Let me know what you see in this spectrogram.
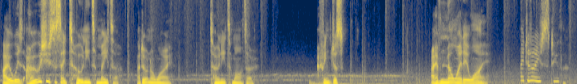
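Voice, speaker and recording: A man's voice: a little high, huge pitch swings, moderate pace, long pauses, a little hiss or hum. A man chatting casually while streaming a game, rambling and restarting his sentences. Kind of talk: casual gameplay chat with chat.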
